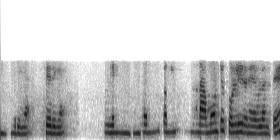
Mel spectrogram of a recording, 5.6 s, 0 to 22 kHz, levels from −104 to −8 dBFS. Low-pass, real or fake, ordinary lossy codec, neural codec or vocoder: 3.6 kHz; real; AAC, 16 kbps; none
